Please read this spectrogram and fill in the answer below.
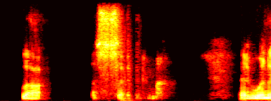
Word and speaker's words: sigma: And we pronounce that as sigma.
